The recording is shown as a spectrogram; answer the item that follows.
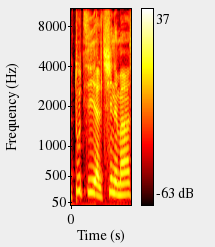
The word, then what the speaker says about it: Tutti al Cinema: Vous êtes co-organisateur du, festival Tutti al Cinema, si je prononce bien. – Très très bien prononcé.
